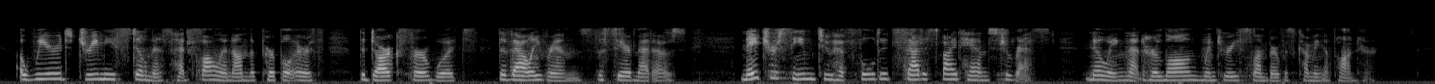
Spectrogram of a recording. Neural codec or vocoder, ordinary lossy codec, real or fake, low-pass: none; AAC, 24 kbps; real; 5.4 kHz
